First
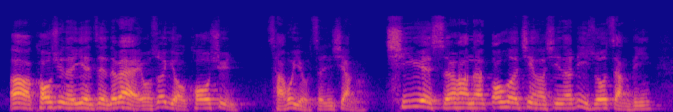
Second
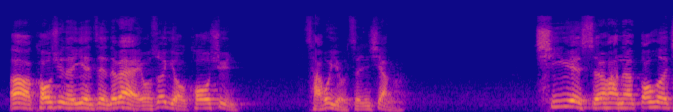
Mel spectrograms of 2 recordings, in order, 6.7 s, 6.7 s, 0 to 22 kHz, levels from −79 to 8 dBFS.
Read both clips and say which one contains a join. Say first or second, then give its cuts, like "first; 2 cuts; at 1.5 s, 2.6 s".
first; 2 cuts; at 2.6 s, 3.7 s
